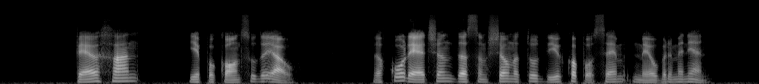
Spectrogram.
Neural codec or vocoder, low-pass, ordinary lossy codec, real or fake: codec, 24 kHz, 0.5 kbps, DualCodec; 10.8 kHz; none; fake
